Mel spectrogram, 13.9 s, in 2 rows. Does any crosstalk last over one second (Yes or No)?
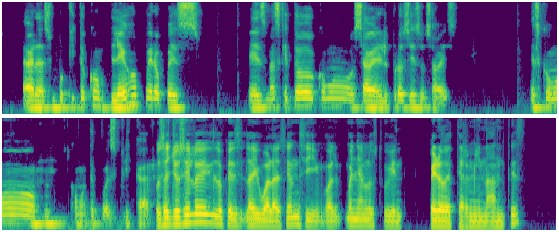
No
